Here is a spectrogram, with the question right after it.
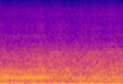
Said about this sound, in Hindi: दूर से ना मैं बहुत टाइम बाद सुन रहा हूँ अपनी गाड़ी की आवाज़।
